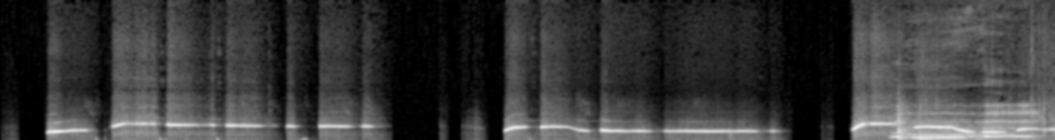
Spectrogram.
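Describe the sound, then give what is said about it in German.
A person whistles a simple tune alone to fill time while the other speaker briefly steps away, with sustained clear notes in short phrases separated by pauses, ending with a few more wavering, breathy notes. “Ich pfeife ein Lied, so lange.”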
